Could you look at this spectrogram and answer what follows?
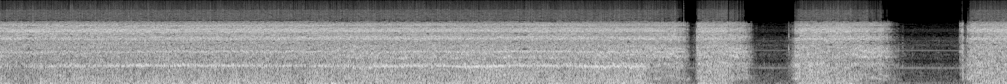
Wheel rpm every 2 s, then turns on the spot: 220, 230, 220, 100, 60.
none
